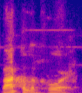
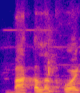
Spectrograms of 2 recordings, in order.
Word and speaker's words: Bakalakoi: the kingdom is pronounced Bakalakoi. So it's kind of like baklava plus the koi Yes. fish. Okay. Bakalakoi. Bakalakoi Kingdom.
